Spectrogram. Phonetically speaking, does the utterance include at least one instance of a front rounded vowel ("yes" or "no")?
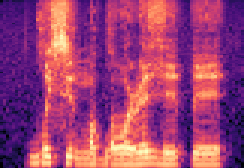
no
